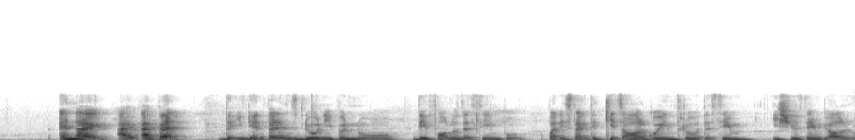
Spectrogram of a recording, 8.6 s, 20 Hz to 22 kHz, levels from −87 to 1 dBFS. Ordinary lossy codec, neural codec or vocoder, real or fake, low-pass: none; none; real; 7.2 kHz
